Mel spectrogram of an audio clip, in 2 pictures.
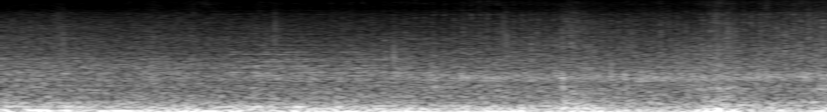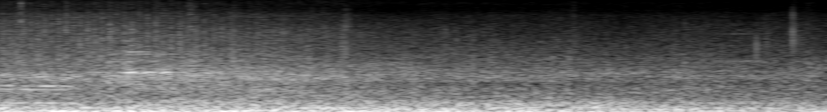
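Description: Steady low rumble of wind buffeting the microphone as the camera travels along on a scooter.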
